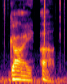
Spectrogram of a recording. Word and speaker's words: Gaia: Gaia. Feel this name on your lips. Guy uh three syllables each one round and soft like the rolling earth like gentle soil.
